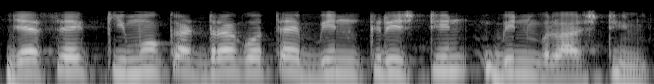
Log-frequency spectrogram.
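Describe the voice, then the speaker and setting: A man's voice: high voice, slow pace. Man, nursing exam tutor, lecture style, repeats key terms, thin phone-line audio. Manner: repeats key terms, tells students to remember.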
